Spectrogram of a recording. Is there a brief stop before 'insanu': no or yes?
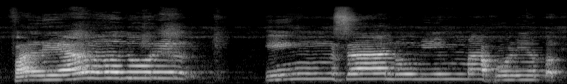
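yes. A brief stop comes after the l before insanu. "dibacalah Hamzah dengan saqt"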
